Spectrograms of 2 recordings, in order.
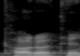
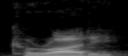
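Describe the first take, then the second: First: It is pronounced with Persian sounds, as spelled. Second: It is pronounced with American English sounds. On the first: The speaker calls it wrong. "کاراته نیست" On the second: The speaker calls it right. "اما تلفظ صحیحش karate"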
